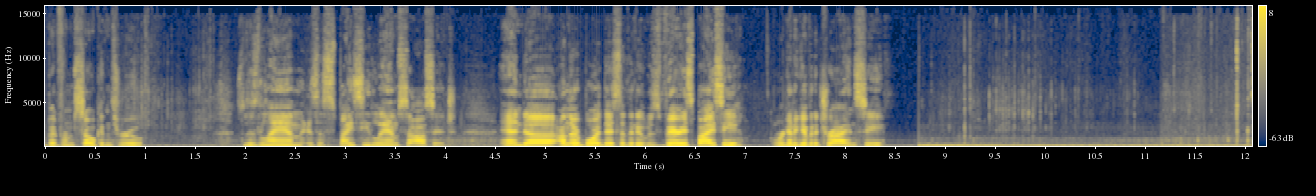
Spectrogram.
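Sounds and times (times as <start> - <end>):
car engine idling: 8.8 - 12.0.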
